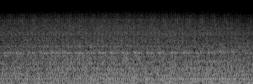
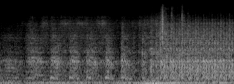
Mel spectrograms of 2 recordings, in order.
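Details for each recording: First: Ford EcoBoost engine at auction, not run for a while, starting with the usual cold-start EcoBoost chatter that quiets down, then a smooth, steady idle with an even drone and no ticking; alternator charging 14.7 V; runs great, normal idle. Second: Ford 3.5 EcoBoost, jump-started after sitting unrun for a while, with the alternator reading 14.7 V. Light, quick valvetrain ticking over the idle in the first seconds after the start, which quiets down; it is called a typical EcoBoost cold-start chatter, and the engine otherwise runs great.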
